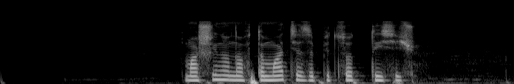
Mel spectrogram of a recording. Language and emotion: Russian, neutral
